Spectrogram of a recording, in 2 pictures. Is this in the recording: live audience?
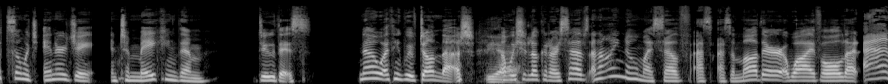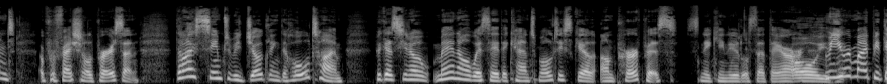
no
